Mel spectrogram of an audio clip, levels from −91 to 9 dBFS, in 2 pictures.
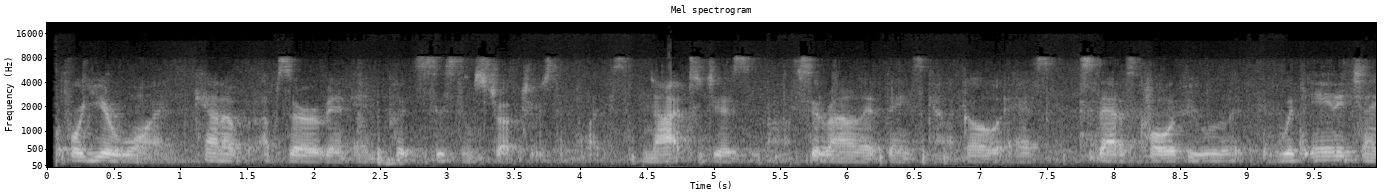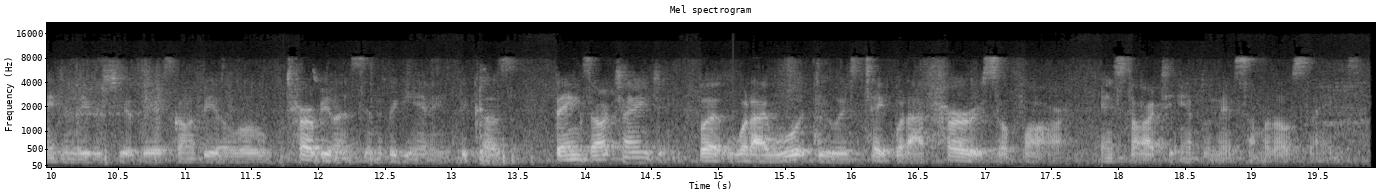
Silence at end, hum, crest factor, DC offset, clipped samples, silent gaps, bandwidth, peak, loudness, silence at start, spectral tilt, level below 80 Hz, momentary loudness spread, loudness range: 0 s; none; 20 dB; under 0.1%; under 0.1%; none; 10 kHz; 0 dBFS; -20 LUFS; 0.05 s; -4.5 dB/octave; -66 dBFS; 12 LU; 5 LU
